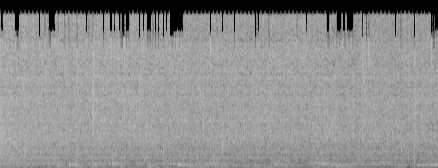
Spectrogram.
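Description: Chopped onions sautéing in a pan give a steady, close sizzle and fry hiss, with faint stirring scrapes and small clicks scattered through. No one talks.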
